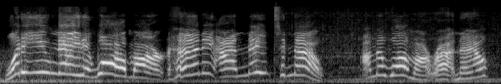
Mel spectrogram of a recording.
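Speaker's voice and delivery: hammed-up Southern US call, rising high and loud; high, loud put-on Southern twang; southern drawl. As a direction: holler to your honey in a southern drawl. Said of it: "I gotta go in with my southern drawl".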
